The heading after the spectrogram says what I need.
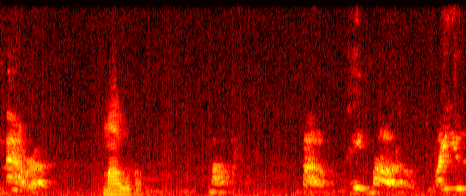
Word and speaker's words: Mauro: Mauro.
